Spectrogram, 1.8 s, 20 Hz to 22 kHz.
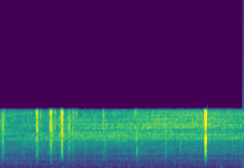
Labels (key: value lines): label: anthrophony, boat engine
recorder: SoundTrap 300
